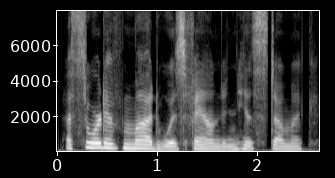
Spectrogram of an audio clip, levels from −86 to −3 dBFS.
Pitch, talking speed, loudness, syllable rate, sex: 200 Hz, 205 wpm, -16 LUFS, 4.3 syllables/s, female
